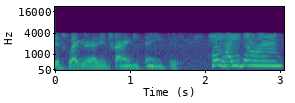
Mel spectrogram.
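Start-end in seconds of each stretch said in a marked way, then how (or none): 2.1-3.0 friendly, polite professional voice, higher pitch. Woman recalling how she greeted people at a job interview, in her work voice. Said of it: "That's my work voice".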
